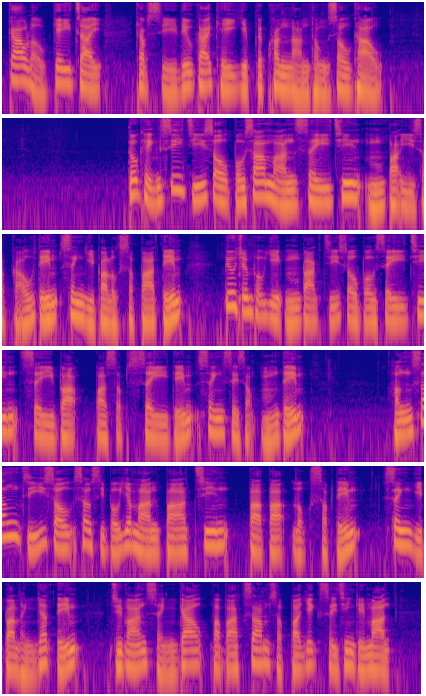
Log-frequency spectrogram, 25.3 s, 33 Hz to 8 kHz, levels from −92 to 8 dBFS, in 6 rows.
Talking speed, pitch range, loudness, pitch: 230 characters per minute, 105-140 Hz, -26 LUFS, 115 Hz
